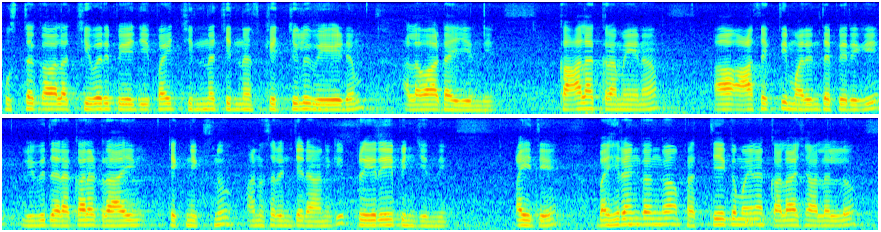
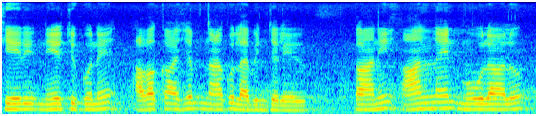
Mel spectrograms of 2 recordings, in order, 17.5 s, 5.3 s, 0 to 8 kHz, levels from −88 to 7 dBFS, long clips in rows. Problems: none marked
